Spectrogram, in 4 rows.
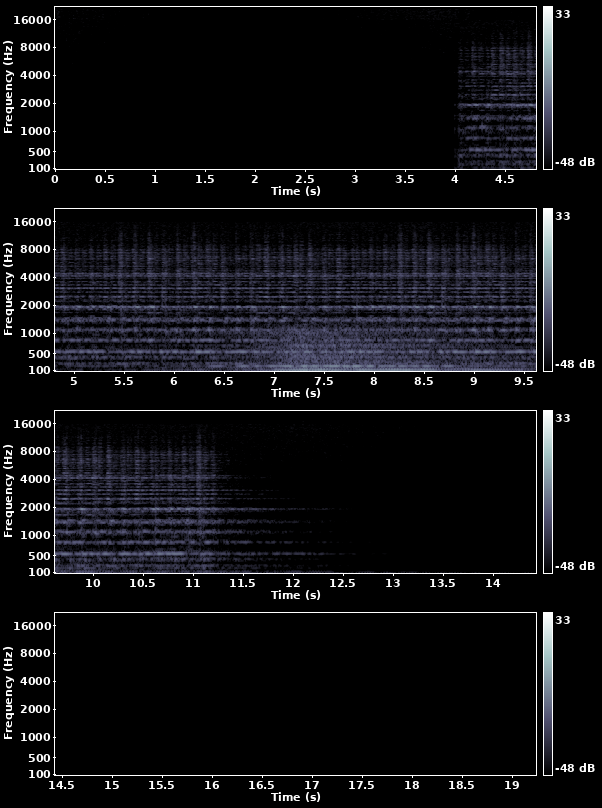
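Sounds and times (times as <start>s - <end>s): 
string instrument: 4.1s - 12.8s.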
